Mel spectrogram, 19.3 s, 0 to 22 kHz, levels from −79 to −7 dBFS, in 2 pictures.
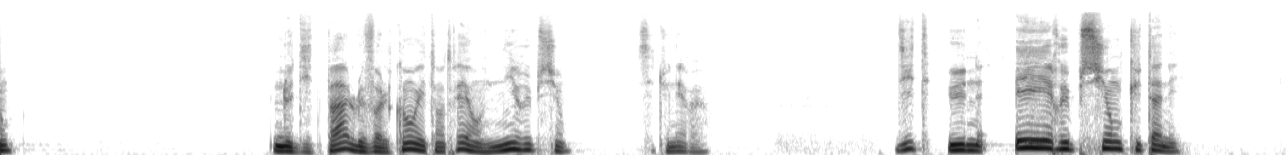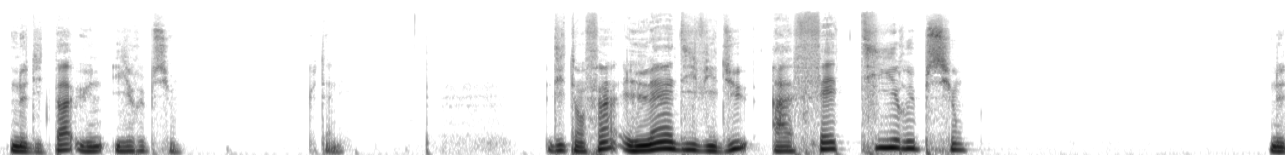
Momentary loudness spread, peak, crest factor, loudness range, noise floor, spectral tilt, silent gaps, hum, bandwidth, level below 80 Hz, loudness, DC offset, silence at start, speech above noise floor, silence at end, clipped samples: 16 LU; -4 dBFS; 18 dB; 10 LU; -75 dBFS; -7 dB/octave; none; none; 15.5 kHz; -54 dBFS; -21 LUFS; under 0.1%; 0 s; 55 dB; 0 s; under 0.1%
